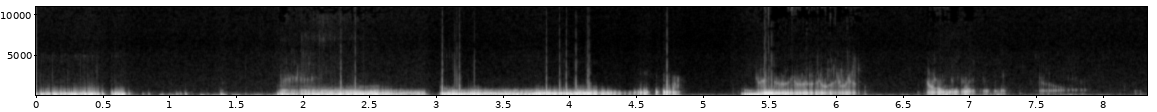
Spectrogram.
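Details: Stomach growling (borborygmi) recorded from a woman while she sleeps: bursts of low gurgling and rumbling from the belly, with quiet gaps between.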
